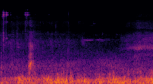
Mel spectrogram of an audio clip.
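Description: Low, uneven rumble of wind and rubbing on a body-worn GoPro's microphone as the wearer bends and moves, with one brief sharp sound about half a second in.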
